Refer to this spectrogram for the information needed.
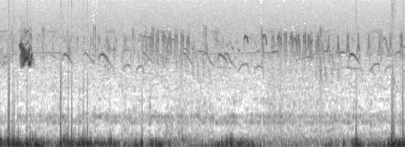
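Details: Male ashy-crowned sparrow-lark calling while it feeds on seeds from small bushes: a series of short, high, thin downslurred chirps, with one louder burst near the start, over heavy low rumbling wind or handling noise.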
